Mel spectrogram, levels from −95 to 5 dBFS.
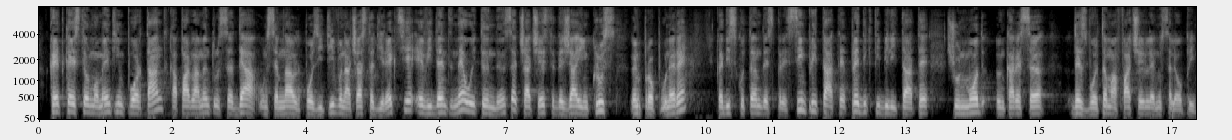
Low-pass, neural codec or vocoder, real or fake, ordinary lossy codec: none; none; real; none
